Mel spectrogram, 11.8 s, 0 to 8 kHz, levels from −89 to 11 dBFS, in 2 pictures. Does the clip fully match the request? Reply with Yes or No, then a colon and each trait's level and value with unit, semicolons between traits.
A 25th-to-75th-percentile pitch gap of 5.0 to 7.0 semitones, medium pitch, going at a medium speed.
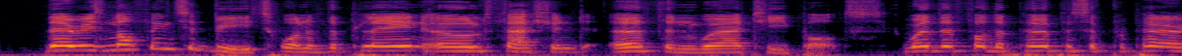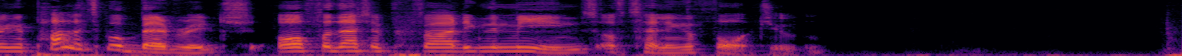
Yes: wide, 5.6 semitones; medium, 175 Hz; average, 165 wpm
